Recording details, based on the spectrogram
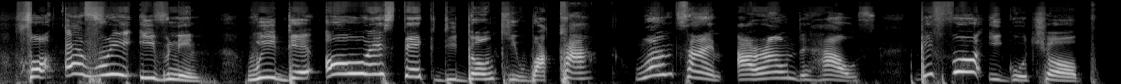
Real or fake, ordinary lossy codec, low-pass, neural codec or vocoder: real; none; none; none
